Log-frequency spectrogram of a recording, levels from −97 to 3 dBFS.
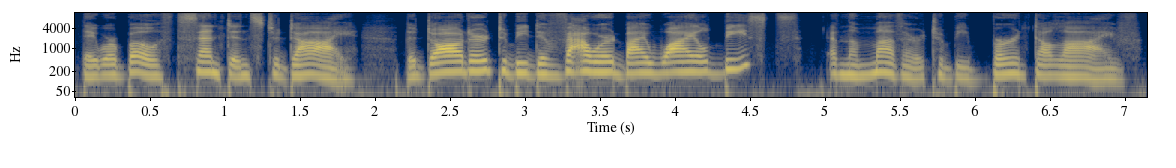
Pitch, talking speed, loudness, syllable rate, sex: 170 Hz, 170 wpm, -20 LUFS, 4.7 syllables/s, female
